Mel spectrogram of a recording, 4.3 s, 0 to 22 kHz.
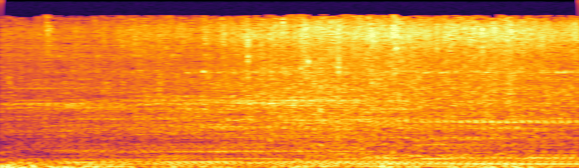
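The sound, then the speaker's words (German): A small boat's outboard motor runs steadily at a constant idle-like drone, loud, with a low rumbling hum that never lets up and no voices, as the boat heads out onto a lake. “Die 26-jährige Doktorandin wirft den Motor des kleinen Bootes an und fährt raus auf den See.”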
